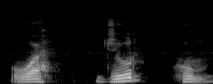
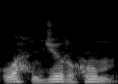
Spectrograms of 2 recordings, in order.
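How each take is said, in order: First: ওয়াহ, জুর, হুম আলাদা আলাদা; one syllable at a time; split syllables. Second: ওয়াহজুরহুম এক টানে; joined reading. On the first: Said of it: "কেমনে পড়ব?". (ওয়াহ জুর হুম ভেঙে পড়া) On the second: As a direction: blend it into one word. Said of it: "একসাথে সম্পূর্ণ মিলিয়ে পড়লে". (ওয়াহ জুর হুম সম্পূর্ণ মিলিয়ে পড়া) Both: Shown as a demonstration.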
